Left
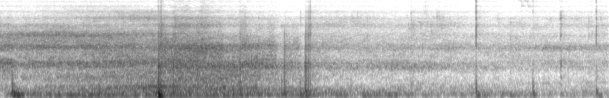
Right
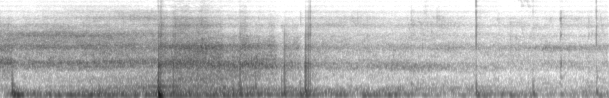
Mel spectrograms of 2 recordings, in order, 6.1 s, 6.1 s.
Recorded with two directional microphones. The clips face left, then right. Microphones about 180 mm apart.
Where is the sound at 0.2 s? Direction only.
35° left (ahead or behind).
